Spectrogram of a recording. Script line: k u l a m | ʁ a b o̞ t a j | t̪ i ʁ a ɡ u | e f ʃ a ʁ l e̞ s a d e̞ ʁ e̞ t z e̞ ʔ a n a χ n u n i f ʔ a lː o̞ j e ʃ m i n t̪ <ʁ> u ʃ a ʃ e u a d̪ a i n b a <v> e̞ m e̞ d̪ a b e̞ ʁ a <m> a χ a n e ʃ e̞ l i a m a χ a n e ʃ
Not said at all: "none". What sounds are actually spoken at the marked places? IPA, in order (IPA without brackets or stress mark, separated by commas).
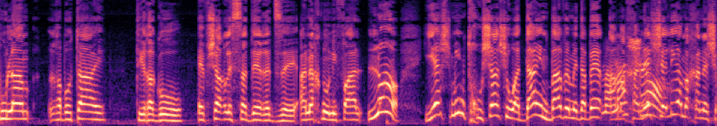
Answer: χ, v, m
